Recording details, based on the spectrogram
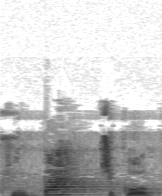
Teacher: Eu falo simpático, sílaba tônica é o pá, simpático. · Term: proparoxítona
